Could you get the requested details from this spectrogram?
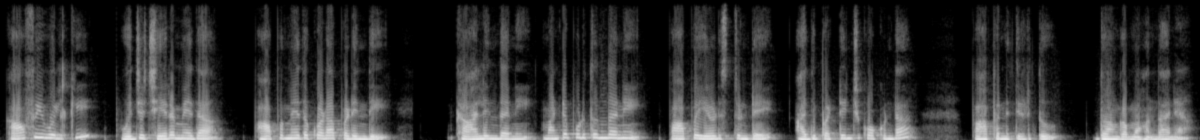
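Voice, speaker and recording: A woman narrating a dramatic family story in a steady storytelling way. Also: mid-range voice.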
